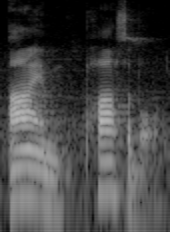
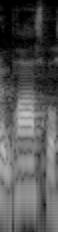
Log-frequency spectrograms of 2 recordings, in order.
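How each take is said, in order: First: A short pause splits the word after the m. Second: The word is said smoothly without a break. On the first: The speaker is capable of it. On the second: Something cannot be done.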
